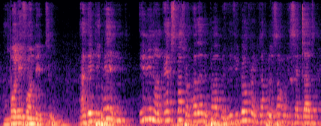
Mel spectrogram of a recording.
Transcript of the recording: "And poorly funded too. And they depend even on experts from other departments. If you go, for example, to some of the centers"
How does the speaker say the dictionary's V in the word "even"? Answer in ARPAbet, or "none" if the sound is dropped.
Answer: V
